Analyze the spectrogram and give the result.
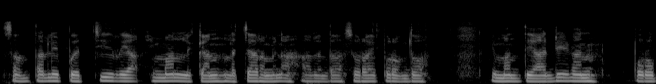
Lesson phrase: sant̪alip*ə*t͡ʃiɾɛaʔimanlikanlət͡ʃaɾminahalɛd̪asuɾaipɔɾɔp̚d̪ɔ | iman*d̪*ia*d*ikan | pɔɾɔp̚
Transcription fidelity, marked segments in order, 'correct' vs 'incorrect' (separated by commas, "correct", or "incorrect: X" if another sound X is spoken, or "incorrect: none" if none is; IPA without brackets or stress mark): correct, incorrect: t̪, correct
